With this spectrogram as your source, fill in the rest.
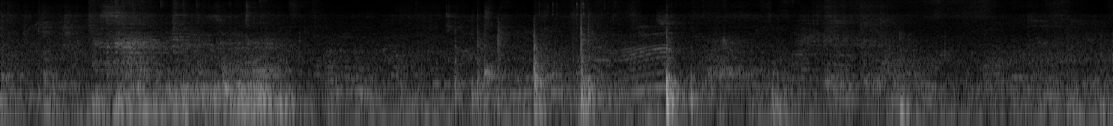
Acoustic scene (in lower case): restaurant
